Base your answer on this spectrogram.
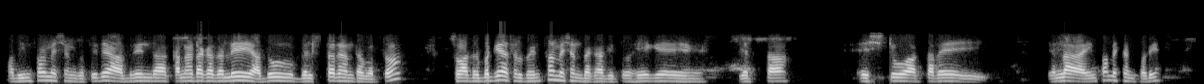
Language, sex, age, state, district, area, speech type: Kannada, male, 18-30, Karnataka, Kolar, rural, conversation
